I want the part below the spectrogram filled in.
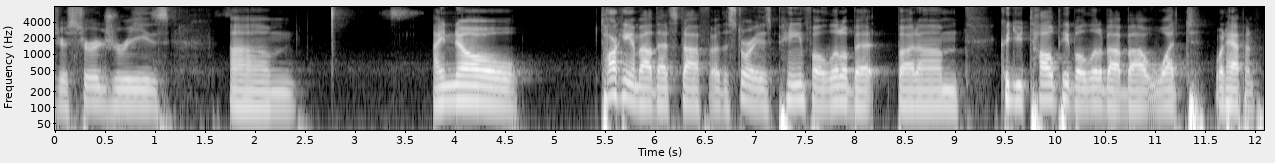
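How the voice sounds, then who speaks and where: A man's voice: medium pitch, smooth. A man hosting an interview, asking questions and encouraging his guest with short responses. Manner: attentive, encouraging, brief prompts. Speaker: podcast host. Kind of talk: interview conversation.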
